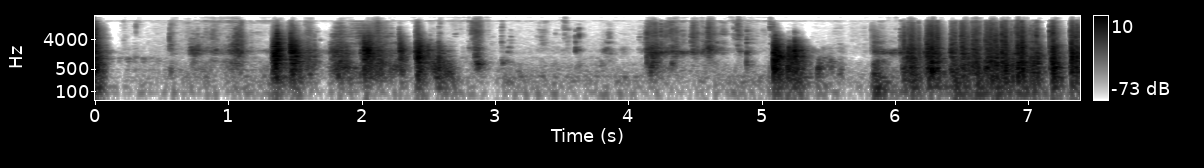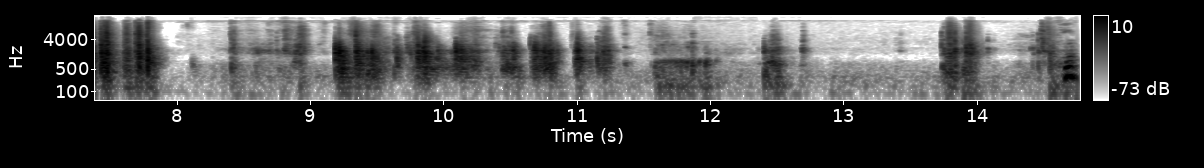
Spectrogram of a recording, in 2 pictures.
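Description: Crisp rustling and riffling of tarot cards being shuffled, repeated in uneven bursts with short pauses, up close and fairly soft.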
